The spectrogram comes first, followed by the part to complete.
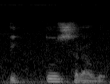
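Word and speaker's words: ἰχθύς: 원래 헬라어로 물고기를 익두스라고 읽습니다.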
